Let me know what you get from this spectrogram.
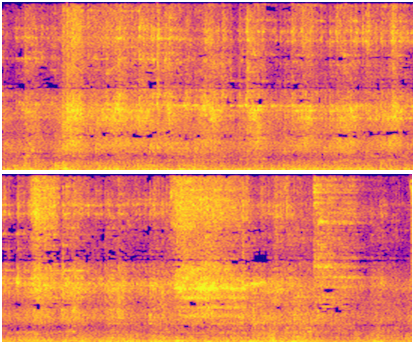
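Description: Passenger train coaches rushing past at speed: wheels running and clattering on the rails under a metallic jingling rattle, loudest about five seconds in.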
